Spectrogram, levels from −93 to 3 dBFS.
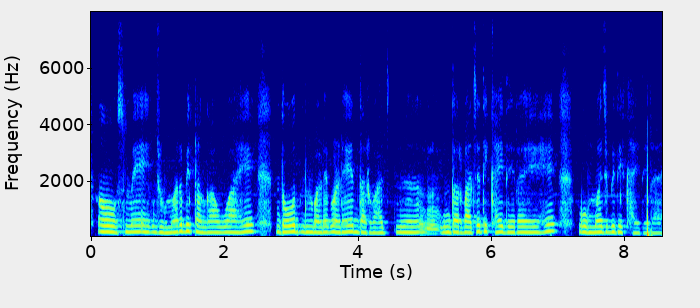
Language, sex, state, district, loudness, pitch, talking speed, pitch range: Hindi, female, Bihar, Saran, -38 LUFS, 200 Hz, 155 wpm, 195-210 Hz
